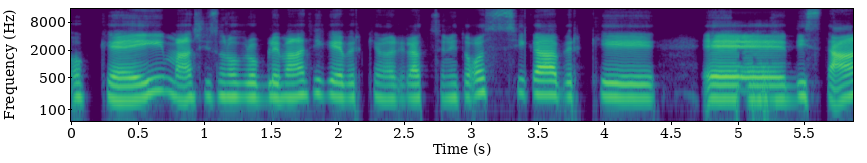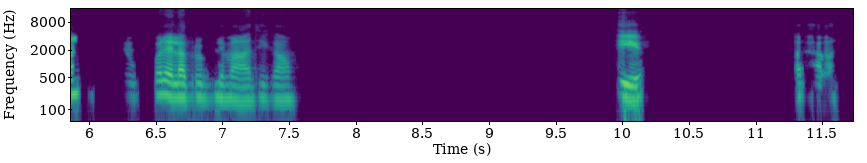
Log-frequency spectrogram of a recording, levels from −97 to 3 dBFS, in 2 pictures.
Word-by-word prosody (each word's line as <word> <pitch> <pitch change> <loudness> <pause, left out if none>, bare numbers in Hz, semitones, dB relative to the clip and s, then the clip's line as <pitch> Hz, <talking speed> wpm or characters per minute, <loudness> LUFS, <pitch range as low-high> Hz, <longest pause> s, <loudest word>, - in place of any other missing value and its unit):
Okay, 185 +4 +1
ma 180 -6 0
ci 200 +1 -15
sono 195 0 -5
problematiche 190 +2 -1
perché 190 +1 -12
è - - -7
una 175 0 -6
relazione 180 +1 -6
tossica, 220 0 +1
perché 185 -3 -3 0.3
è 170 -1 +5
distante, 200 +3 +2 0.5
qual 215 0 -4
è - - +6
la 185 -1 +2
problematica? 175 -2 -9 2.4
Sì. 175 -3 +3 1.2
Ah-ah. - - -13
185 Hz, 95 wpm, -25 LUFS, 175-200 Hz, 2.4 s, è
